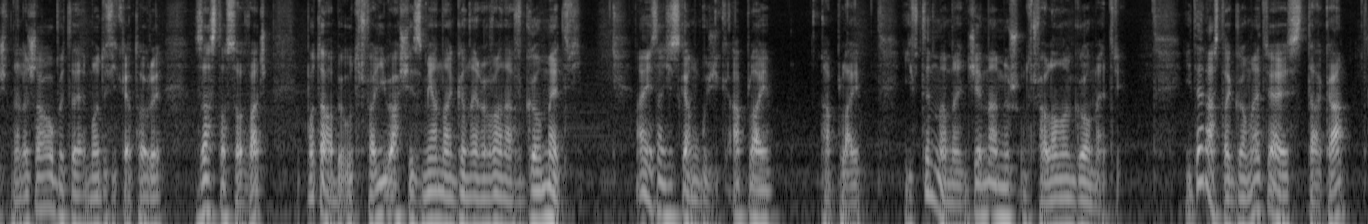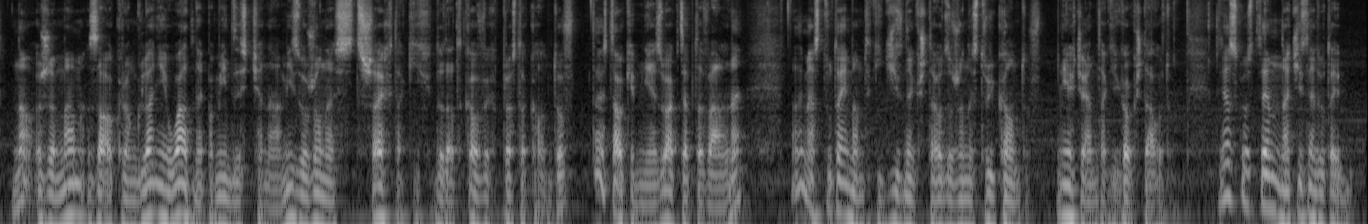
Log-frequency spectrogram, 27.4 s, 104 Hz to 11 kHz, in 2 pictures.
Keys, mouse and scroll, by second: 3.4 middle click, 4.0-4.3 scroll up 1, 4.3-6.0 middle drag, 7.2-9.9 drag, 9.2 Tab, 9.7-11.8 middle drag, 13.5-14.6 scroll down 1, 14.6-15.4 scroll down 1, 15.4 scroll down 1, 16.8-19.7 middle drag, 21.4-24.4 middle drag, 25.4-27.1 middle drag, 26.3-27.3 right drag.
